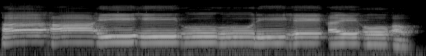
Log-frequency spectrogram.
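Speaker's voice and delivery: अ, आ, ई held long on a level tone; sustained, evenly intoned अ through औ; vowel pronunciation demo. Shown as a demonstration. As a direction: chant each vowel from अ to औ, very slowly. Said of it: "अब स्वर का उच्चारण करेंगे".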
